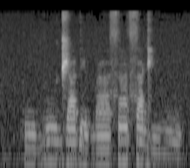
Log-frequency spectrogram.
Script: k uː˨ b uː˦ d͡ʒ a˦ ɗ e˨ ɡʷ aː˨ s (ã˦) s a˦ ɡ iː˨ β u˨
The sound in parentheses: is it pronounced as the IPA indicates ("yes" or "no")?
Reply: yes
